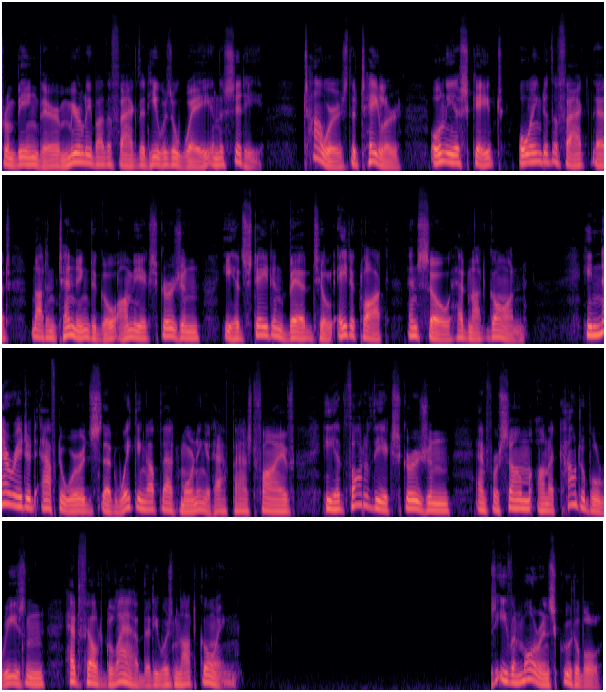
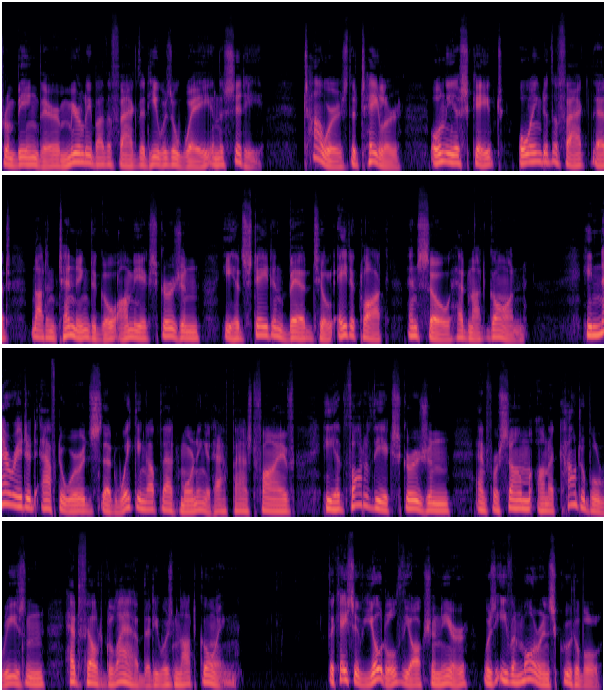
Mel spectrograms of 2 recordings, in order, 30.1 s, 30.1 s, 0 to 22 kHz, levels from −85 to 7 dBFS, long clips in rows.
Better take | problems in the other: second | audio cutting out; at 26 s for 2.5 s

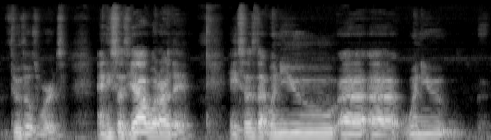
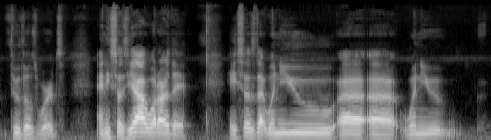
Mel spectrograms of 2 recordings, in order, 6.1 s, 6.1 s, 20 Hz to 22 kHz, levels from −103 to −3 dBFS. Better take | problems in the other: second | off-mic speech; far // room echo; very slight; dies away in 0.2 s

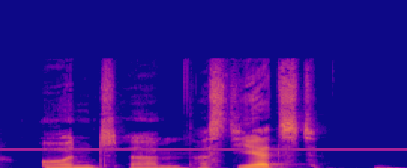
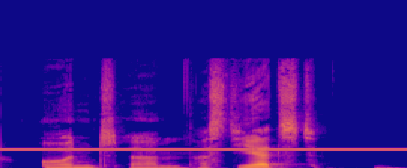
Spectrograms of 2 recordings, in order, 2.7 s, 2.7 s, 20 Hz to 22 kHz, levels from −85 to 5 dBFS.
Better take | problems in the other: first | high-pitched whine; loud; throughout; 2.5 kHz, 5 dB below the speech; faint in the first

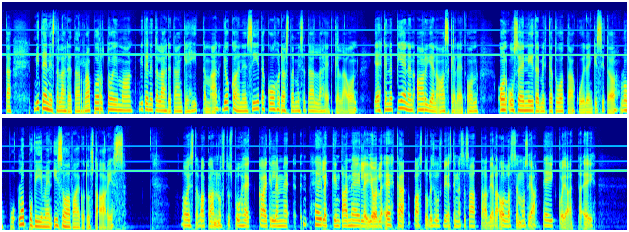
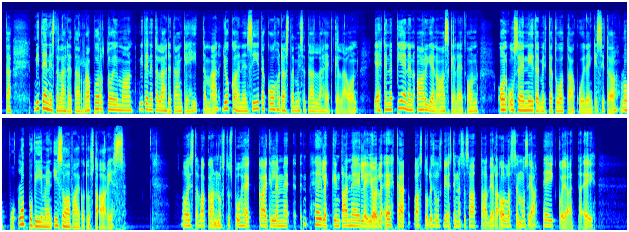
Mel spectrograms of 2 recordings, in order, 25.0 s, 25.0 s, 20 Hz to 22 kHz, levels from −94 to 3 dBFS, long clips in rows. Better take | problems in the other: second | high-pitched whine; faint; throughout; 3 kHz, 20 dB below the speech

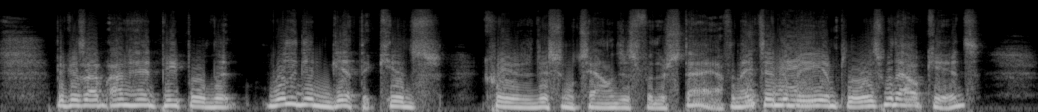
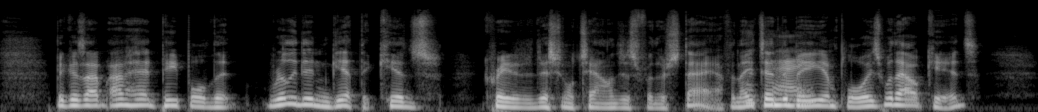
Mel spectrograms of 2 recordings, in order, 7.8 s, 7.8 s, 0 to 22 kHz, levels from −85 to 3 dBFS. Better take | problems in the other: second | distortion; heavy; 5 dB below the speech

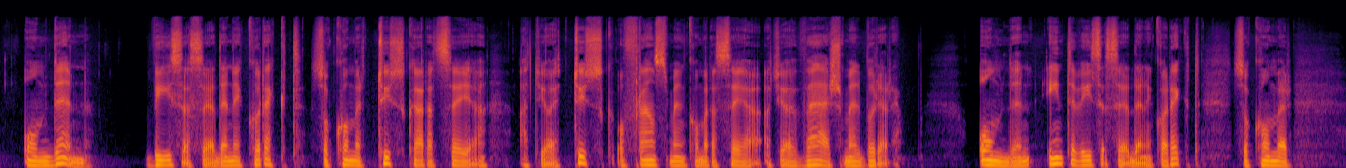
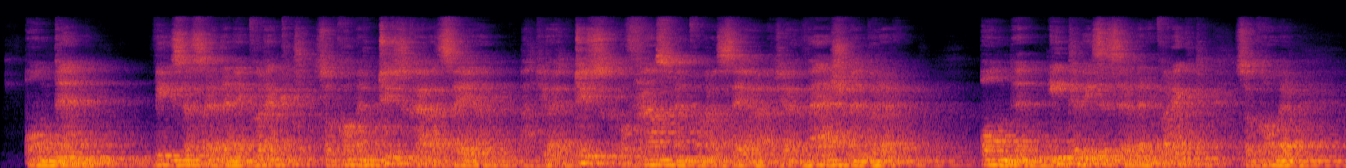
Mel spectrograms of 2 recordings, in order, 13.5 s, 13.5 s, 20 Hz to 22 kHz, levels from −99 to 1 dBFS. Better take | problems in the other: first | room echo; strong; dies away in 1.9 s // off-mic speech; far

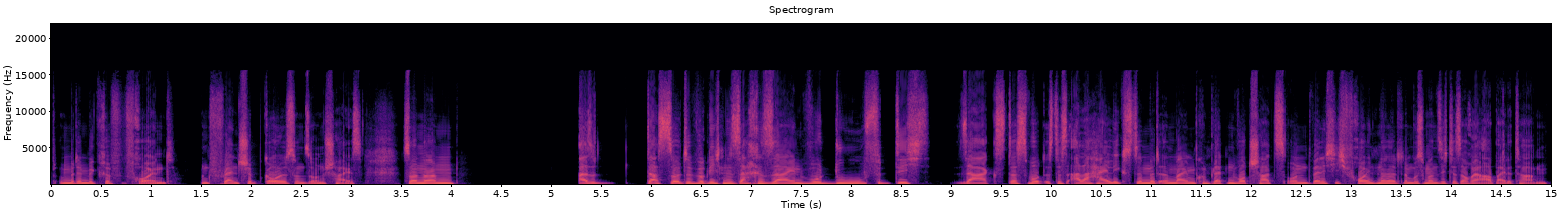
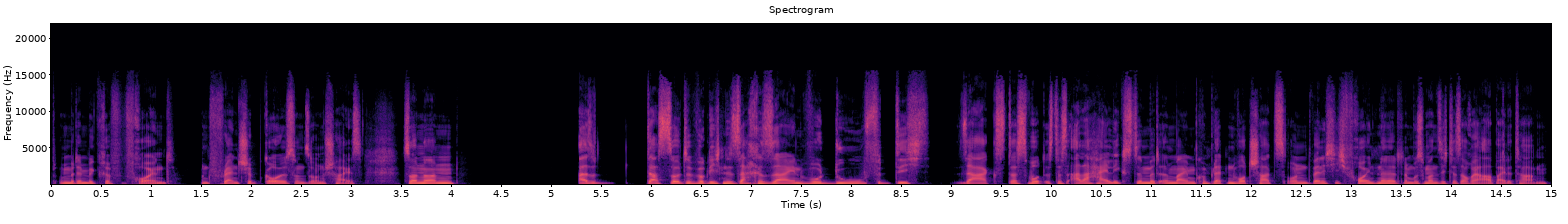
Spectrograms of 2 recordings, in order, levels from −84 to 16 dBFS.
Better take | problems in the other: second | distortion; slight; 10 dB below the speech

